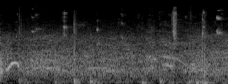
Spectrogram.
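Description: Basketball dribbled on a hardwood court, a few sharp bounces spread over two seconds, over a low haze of arena noise.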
